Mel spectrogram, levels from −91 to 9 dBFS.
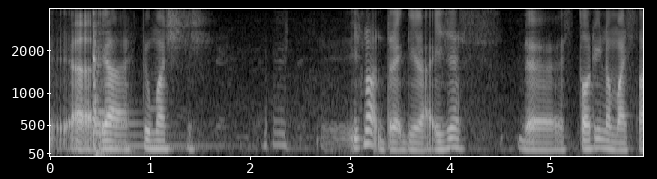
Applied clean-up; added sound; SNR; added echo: none; Bowed string instrument; 11 dB; none.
